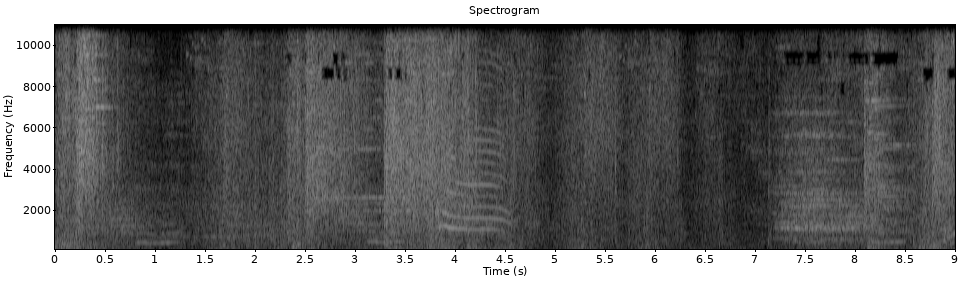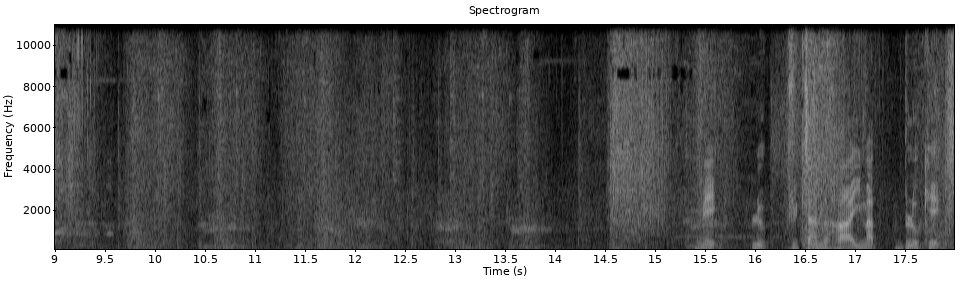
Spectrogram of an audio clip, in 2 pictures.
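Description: Metal weapons clash and strike in a fight.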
